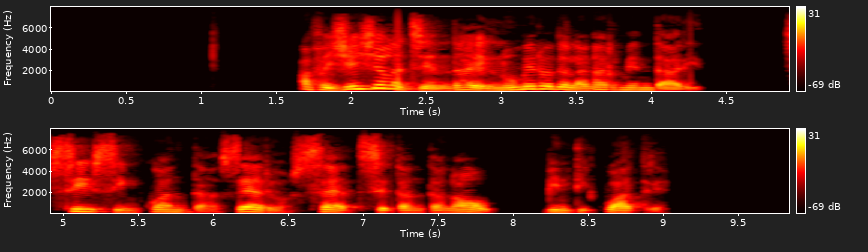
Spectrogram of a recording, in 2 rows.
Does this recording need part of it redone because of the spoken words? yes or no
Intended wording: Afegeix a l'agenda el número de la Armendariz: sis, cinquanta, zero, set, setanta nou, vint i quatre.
no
